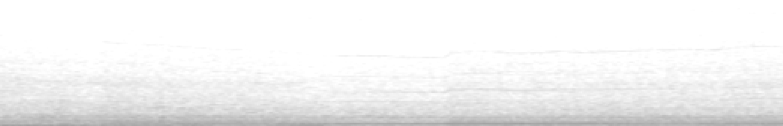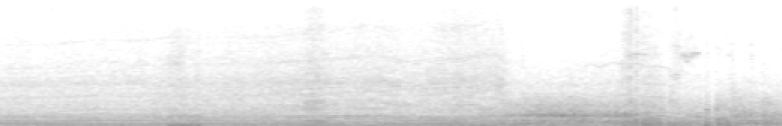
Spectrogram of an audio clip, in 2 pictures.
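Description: Onboard engine of a race car in a sim racing game at Milwaukee, a steady loud drone with shifting harmonics that sweeps upward near the end as the car accelerates.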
